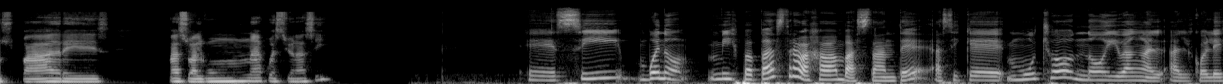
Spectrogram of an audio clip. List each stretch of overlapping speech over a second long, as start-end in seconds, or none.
none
